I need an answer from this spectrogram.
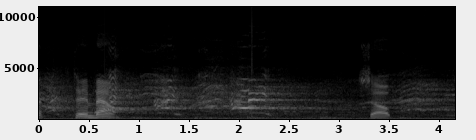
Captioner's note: crowd cheers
